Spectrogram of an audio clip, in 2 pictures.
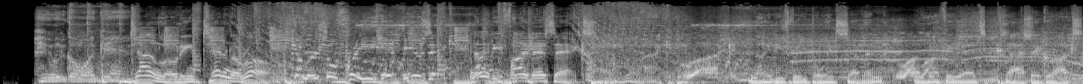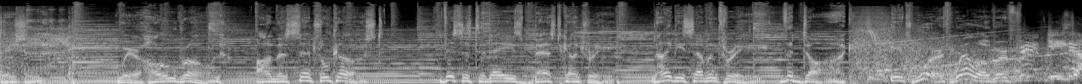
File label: Male, promos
